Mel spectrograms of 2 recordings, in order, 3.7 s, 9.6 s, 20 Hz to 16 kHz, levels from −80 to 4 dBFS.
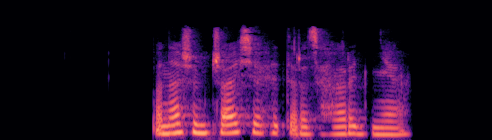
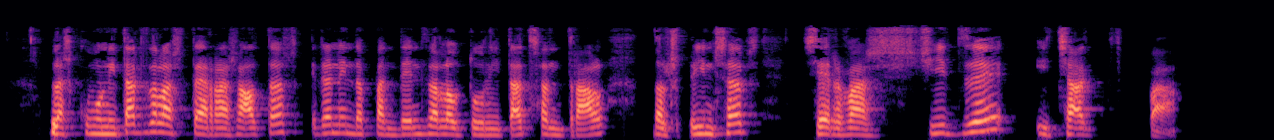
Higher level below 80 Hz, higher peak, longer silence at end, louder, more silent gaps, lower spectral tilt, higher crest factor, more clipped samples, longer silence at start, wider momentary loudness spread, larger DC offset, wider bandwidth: about the same, -60 dBFS vs -64 dBFS; about the same, -2 dBFS vs 0 dBFS; second, 0.6 s vs 0.75 s; about the same, -18 LUFS vs -18 LUFS; second, none vs 4.78-4.89 s, 5.93-6.01 s, 7.65-7.77 s, 8.43-8.61 s; about the same, -5 dB/octave vs -4 dB/octave; about the same, 18 dB vs 18 dB; neither; first, 1.15 s vs 0.4 s; about the same, 9 LU vs 11 LU; neither; about the same, 8 kHz vs 8.2 kHz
